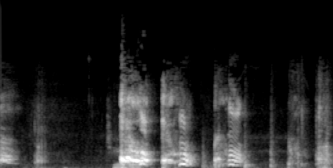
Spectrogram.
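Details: A young child gives a run of wet, rattly coughs bringing up phlegm while an adult urges clearing the "snot crud"; productive cough.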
